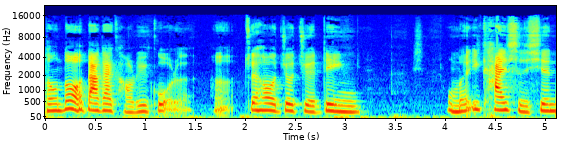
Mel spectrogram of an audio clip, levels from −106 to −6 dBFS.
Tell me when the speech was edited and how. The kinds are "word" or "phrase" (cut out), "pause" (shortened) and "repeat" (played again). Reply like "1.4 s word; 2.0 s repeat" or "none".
1.6 s pause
